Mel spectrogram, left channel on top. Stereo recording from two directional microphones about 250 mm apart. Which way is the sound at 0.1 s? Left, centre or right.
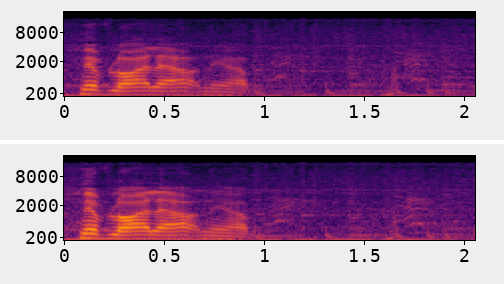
Centre.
